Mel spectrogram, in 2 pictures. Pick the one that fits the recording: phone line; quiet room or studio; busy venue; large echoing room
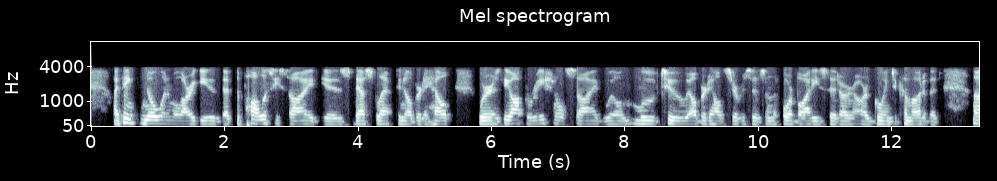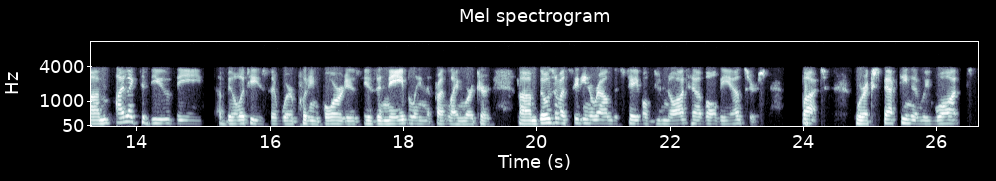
phone line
